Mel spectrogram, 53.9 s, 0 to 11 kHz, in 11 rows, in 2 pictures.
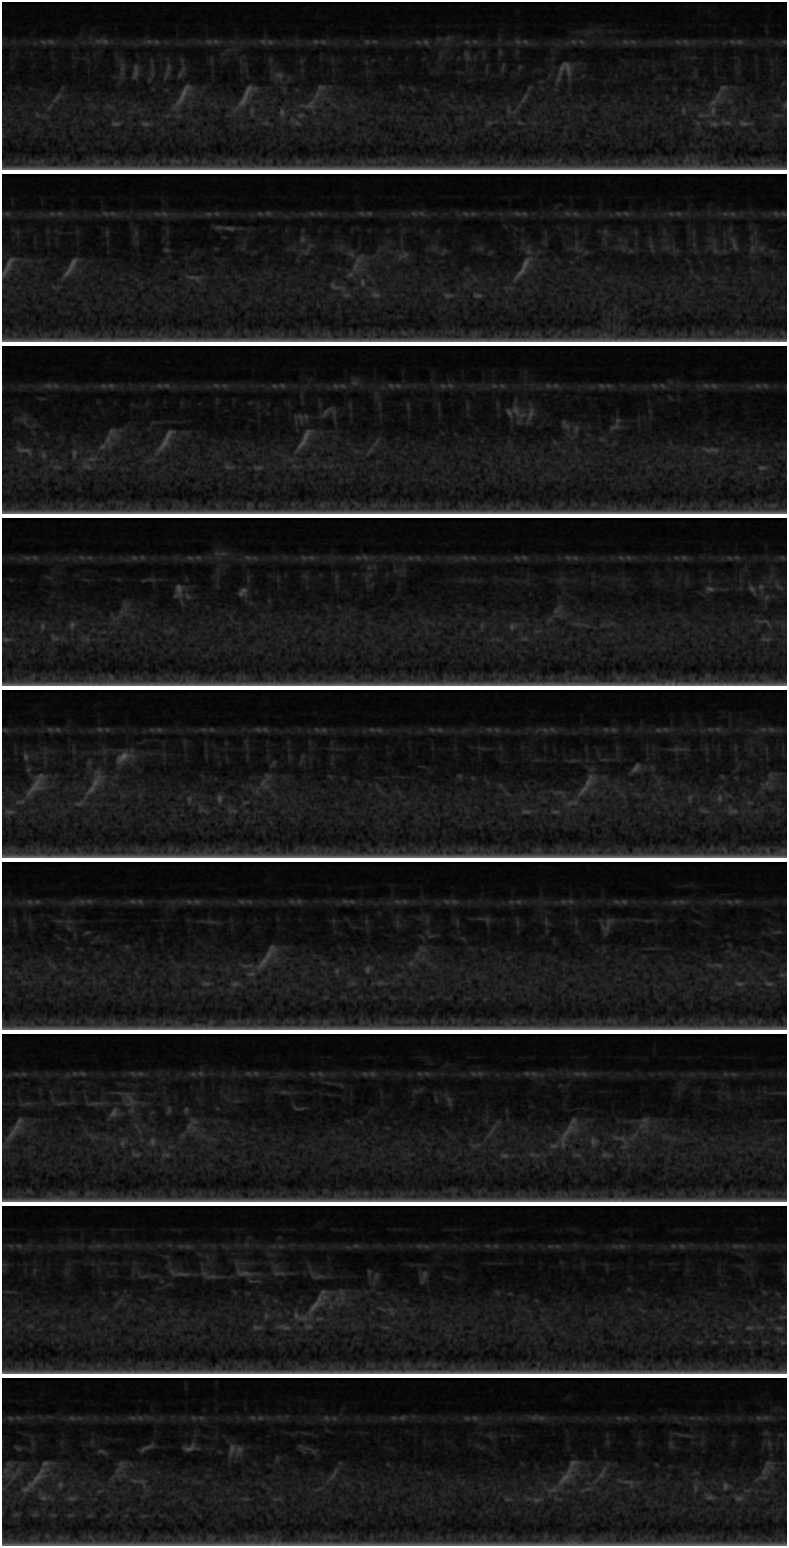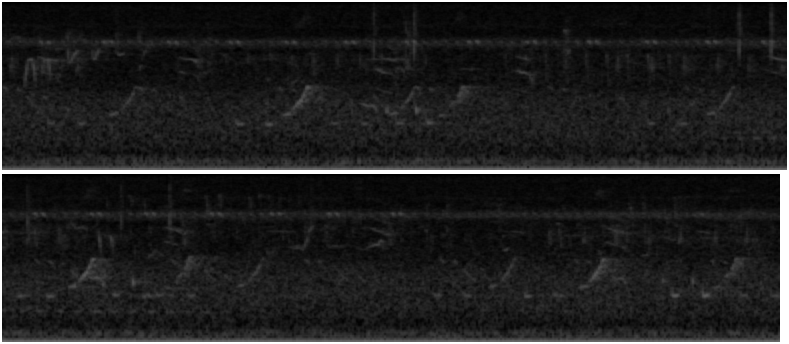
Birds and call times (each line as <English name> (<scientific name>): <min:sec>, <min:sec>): Slate-colored Boubou (Laniarius funebris): 0:01.1, 0:26.1, 0:33.0, 0:39.3, 0:42.8, 0:46.0, 0:49.6
White-browed Coucal (Centropus superciliosus): 0:38.8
